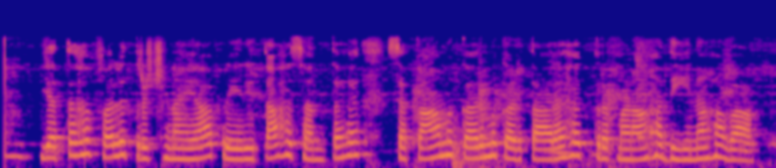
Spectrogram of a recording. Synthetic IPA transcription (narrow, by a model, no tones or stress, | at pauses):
jɐt̪ɐɦɐ̆fʰɐlt̪ɾɪʂɳɐjaːpɾeːɾɪt̪aːɦɐsɐnt̪ɐɦɐ̆sɐkaːmkɐɾmkɐɾt̪aːɾɐɦɐ̆kɾɪpɐɳaːɦɐ̆d̪iːnaɦɐ̆ʋaː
